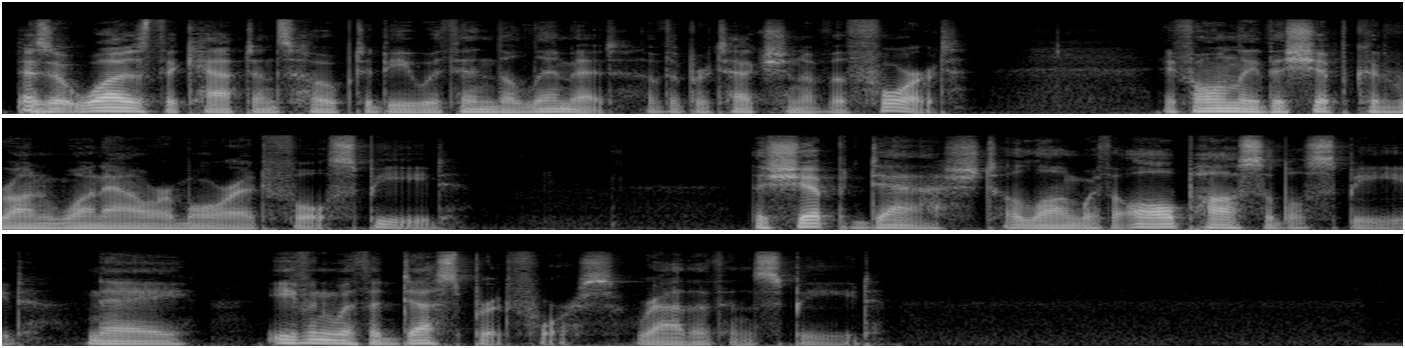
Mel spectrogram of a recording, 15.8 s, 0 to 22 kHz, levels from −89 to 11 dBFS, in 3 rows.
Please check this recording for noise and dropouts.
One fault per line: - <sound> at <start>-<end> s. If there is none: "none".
none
